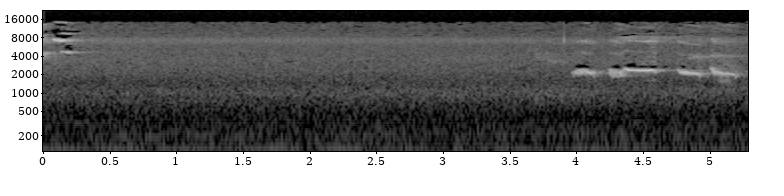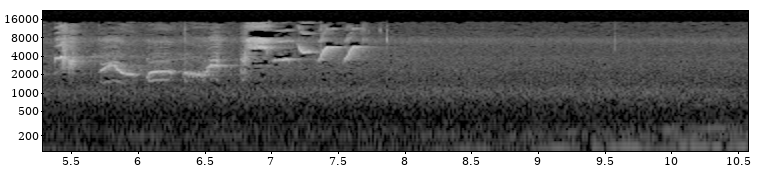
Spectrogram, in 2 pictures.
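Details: Common starling singing in a park in fine weather: after a quiet start, a rapid jumble of whistled slurs, clicks and scratchy chirps fills the middle seconds, then fades, with low traffic-like rumble beneath.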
